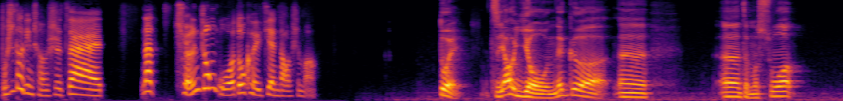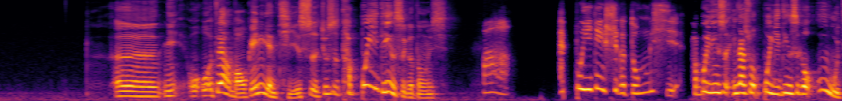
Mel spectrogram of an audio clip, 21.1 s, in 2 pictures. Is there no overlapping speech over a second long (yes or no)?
yes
